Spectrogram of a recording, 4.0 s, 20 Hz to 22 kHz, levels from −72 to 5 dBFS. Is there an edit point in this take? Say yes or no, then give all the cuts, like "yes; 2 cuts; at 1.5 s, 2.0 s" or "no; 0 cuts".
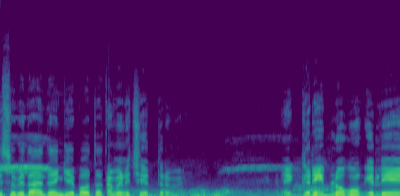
yes; 1 cut; at 1.1 s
